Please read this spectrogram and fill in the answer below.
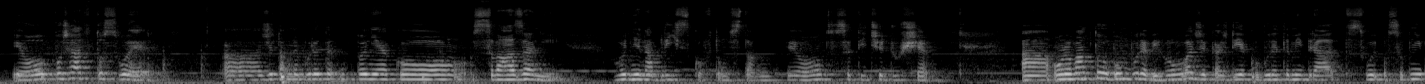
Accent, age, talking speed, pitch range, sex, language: native, 20-39, 150 wpm, 210-235 Hz, female, Czech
